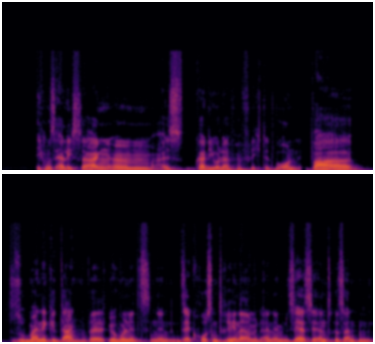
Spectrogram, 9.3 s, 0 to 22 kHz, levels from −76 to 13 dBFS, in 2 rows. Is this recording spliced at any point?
yes; 4 cuts; at 2.4 s, 3.7 s, 6.0 s, 6.9 s

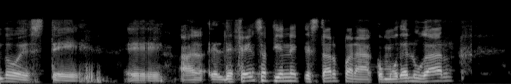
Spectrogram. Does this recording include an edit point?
no; 0 cuts

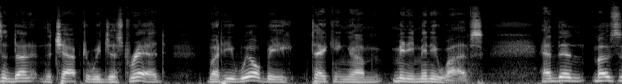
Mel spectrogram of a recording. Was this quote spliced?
no; 0 cuts

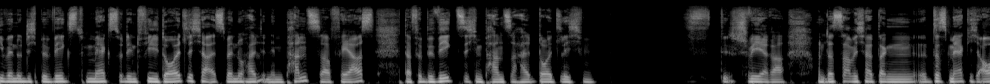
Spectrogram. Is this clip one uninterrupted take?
yes; 0 cuts

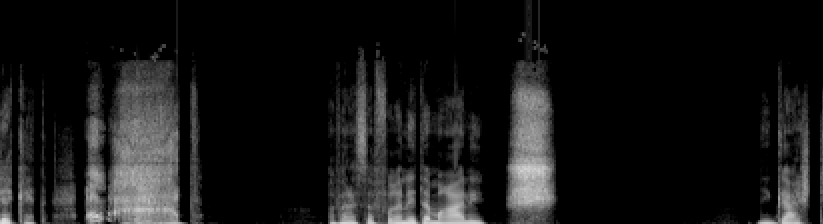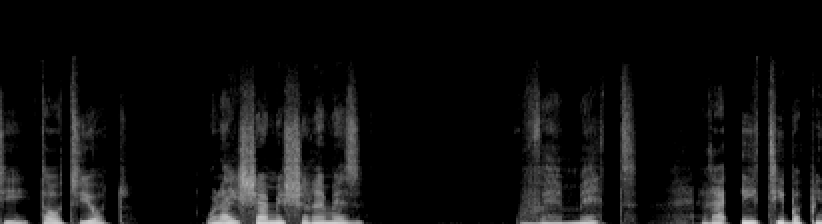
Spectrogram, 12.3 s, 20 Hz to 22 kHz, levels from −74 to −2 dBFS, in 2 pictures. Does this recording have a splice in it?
yes; 1 cut; at 6.5 s

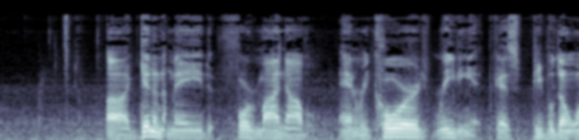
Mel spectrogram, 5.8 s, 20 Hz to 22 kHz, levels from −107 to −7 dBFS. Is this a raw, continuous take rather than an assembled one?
no; 2 cuts; at 1.7 s, 3.3 s

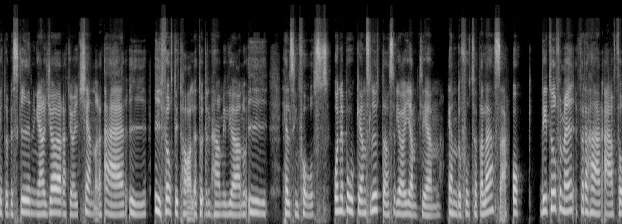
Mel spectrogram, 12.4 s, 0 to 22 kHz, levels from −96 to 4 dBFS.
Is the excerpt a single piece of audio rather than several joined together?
no; 8 cuts; at 1.6 s, 2.1 s, 3.0 s, 4.1 s, 6.6 s, 7.9 s, 8.9 s, 10.2 s

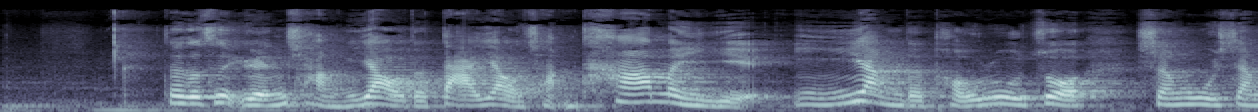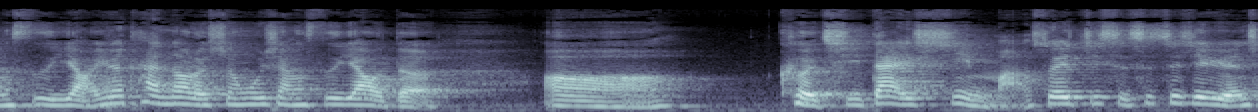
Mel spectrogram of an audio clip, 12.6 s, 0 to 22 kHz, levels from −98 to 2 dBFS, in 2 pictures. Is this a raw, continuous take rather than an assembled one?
yes; 0 cuts

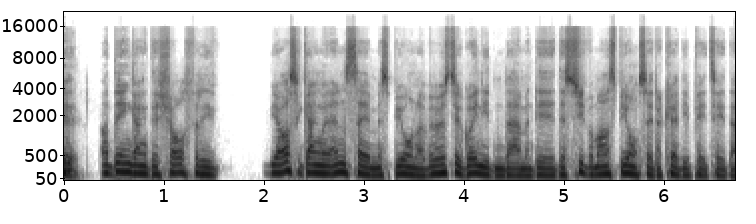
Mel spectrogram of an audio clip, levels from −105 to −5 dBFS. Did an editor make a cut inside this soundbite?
no; 0 cuts

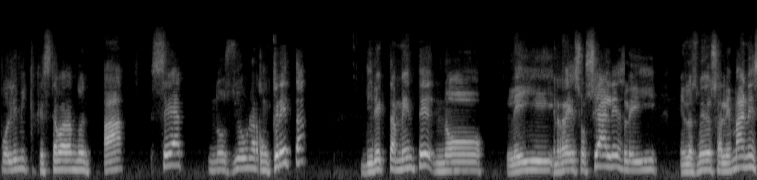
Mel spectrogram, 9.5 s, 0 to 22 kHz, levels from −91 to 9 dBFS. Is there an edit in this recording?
yes; 4 cuts; at 1.1 s, 3.2 s, 6.9 s, 7.8 s

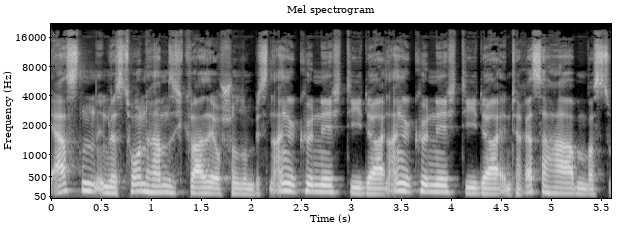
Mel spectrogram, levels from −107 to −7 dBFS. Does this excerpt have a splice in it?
yes; 1 cut; at 3.3 s

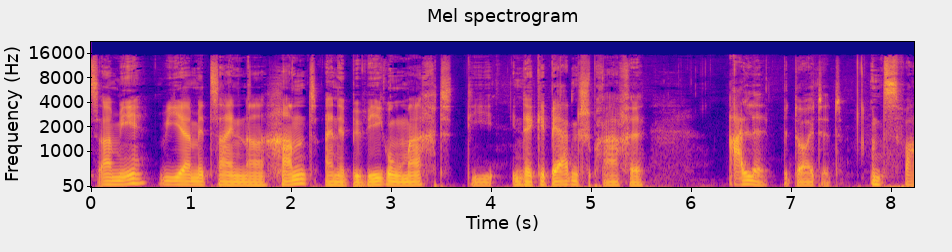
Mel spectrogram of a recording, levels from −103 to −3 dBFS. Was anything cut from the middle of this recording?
no; 0 cuts

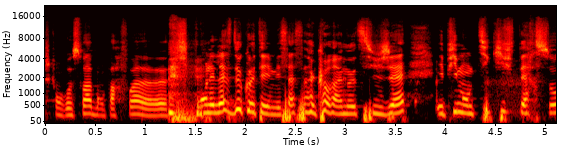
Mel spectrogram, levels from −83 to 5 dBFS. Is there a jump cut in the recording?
no; 0 cuts

